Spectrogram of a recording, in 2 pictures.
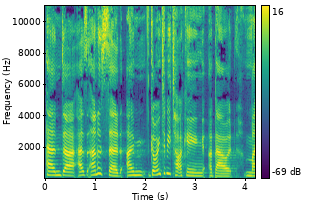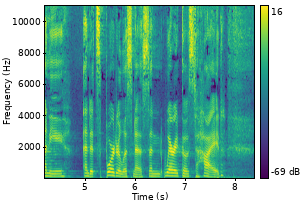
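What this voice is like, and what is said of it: Foreign-accented English, Swiss speaker. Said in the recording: “my funny name and my accent ... I'm actually from Switzerland ... I lived 18 years in Geneva”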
